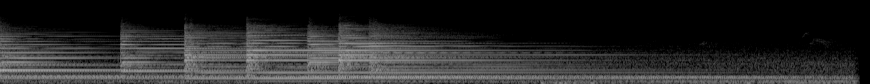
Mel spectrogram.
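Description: Church bells ring out from a tower, then slowly fade and hum away.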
